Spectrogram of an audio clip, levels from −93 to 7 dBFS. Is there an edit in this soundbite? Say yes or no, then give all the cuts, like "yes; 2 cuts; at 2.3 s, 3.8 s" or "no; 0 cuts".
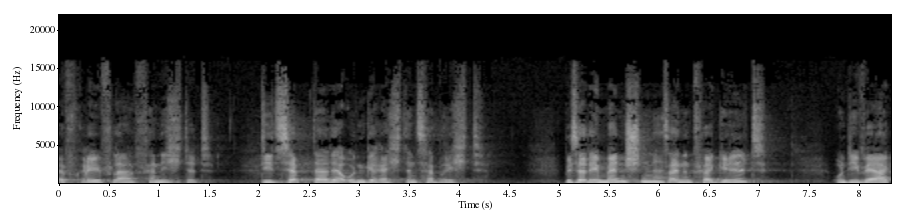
yes; 3 cuts; at 2.0 s, 6.0 s, 6.3 s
